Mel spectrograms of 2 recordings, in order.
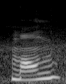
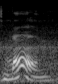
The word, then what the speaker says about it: Hmong: But then I tell them, well, my ethnicity is Hmong. And they're like, what's Hmong? And I was like, and they're like, oh, how do you spell that? I'm like, silent H, M-O-N-G.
